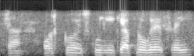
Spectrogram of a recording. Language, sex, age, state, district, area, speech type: Hindi, male, 18-30, Madhya Pradesh, Narsinghpur, rural, conversation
